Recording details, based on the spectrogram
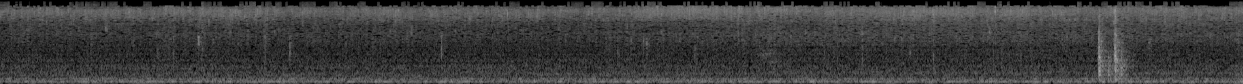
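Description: Scallops sizzle in a hot skillet with a steady, dense crackling hiss throughout, a few sharper pops and faint utensil taps near the end, close and even, without talking.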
